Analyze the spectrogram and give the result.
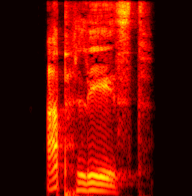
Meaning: second-person plural dependent present of ablesen
- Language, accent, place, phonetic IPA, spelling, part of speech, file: German, Germany, Berlin, [ˈapˌleːst], ablest, verb, De-ablest.ogg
